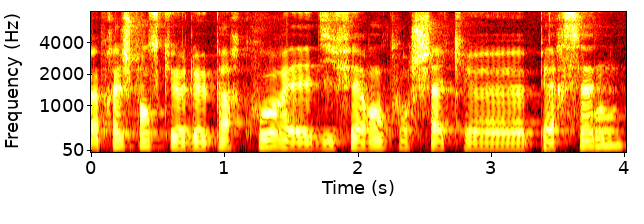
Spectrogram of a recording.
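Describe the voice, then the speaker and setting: A man with a medium pitch talks very slowly. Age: 30s. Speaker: web developer, music producer. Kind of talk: testimony.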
